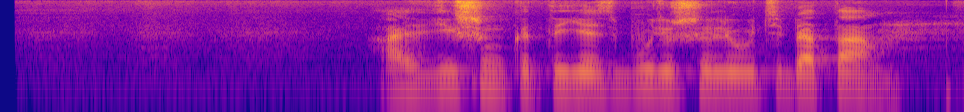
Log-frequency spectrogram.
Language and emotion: Russian, neutral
